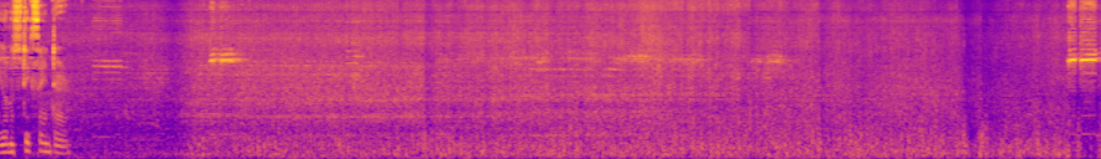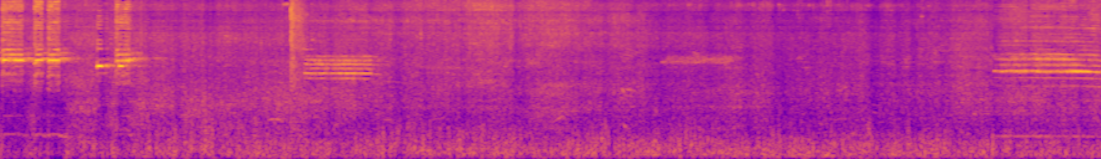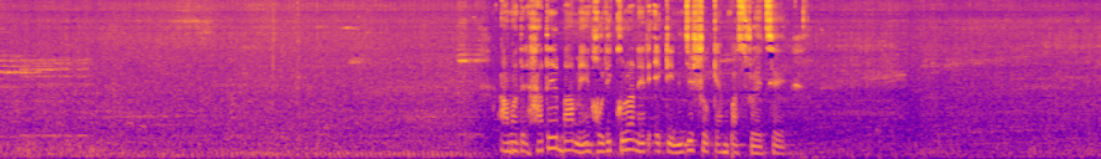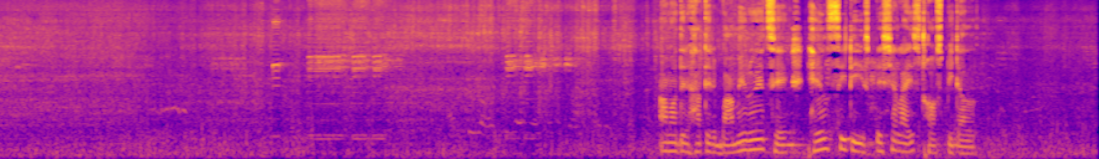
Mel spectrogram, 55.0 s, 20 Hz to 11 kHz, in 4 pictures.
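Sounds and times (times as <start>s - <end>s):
engine and road rumble: 0.0s - 55.0s
vehicle horns tooting: 1.2s - 1.8s, 2.6s - 3.2s, 6.5s - 10.0s, 13.3s - 15.8s, 17.4s - 18.7s, 21.9s - 23.2s, 26.1s - 28.8s, 33.2s - 33.8s, 43.9s - 46.6s, 47.5s - 48.8s.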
